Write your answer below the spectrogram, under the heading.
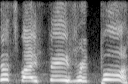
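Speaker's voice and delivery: very high, loud, thrilled, excited gush.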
